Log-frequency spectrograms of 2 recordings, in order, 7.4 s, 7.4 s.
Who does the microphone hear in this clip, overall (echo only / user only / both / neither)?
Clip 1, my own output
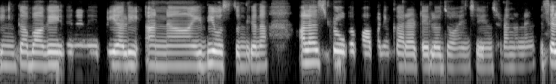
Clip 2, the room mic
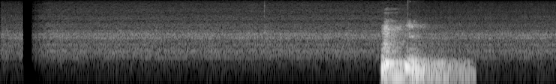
user only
